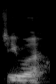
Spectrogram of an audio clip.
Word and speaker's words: Giwa: uh that I I think it's Jiwa, how you pronounce the last name, but yeah, he was on campus visiting today.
